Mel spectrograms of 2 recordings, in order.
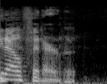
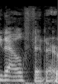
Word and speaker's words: Eid al-Fitr: All right, and so then there's also today something, help me with the pronunciation of this, if you will, Eid al-Fitr, I think. – Eid al-Fitr. – Eid al-Fitr, is that how you pronounce it? – Eid rhymes with feet. Al-Fitr. Yeah, Eid al-Fitr.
